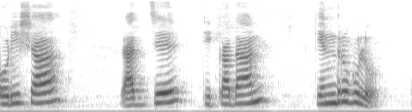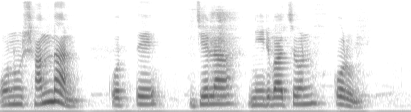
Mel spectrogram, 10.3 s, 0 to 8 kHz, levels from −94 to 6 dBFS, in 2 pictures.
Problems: constant background noise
